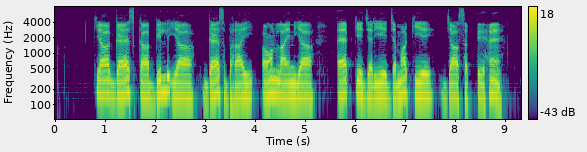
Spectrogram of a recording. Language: Hindi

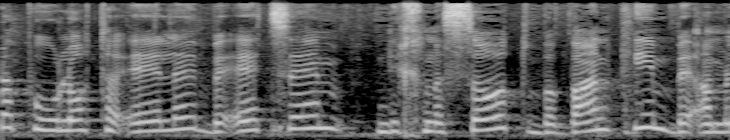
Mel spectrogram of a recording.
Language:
Hebrew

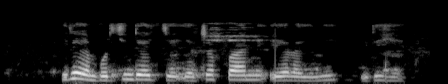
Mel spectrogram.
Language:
Kinyarwanda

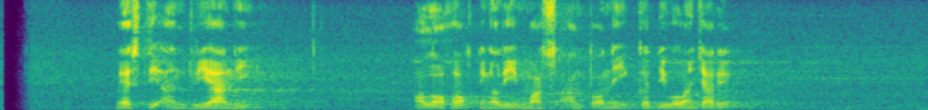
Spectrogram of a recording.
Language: Sundanese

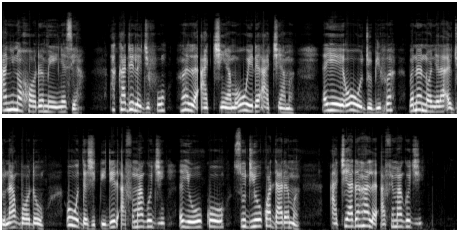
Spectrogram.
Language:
Ewe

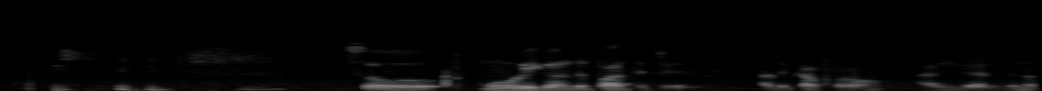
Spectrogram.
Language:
Tamil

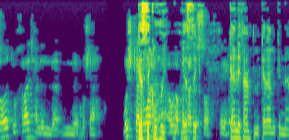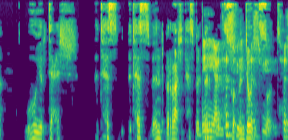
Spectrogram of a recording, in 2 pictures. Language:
Arabic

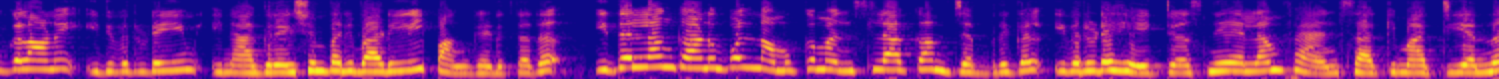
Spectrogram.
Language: Malayalam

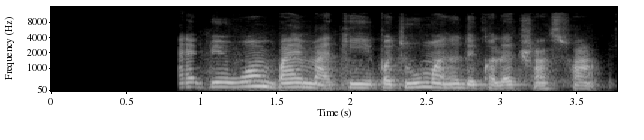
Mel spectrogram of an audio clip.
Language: Nigerian Pidgin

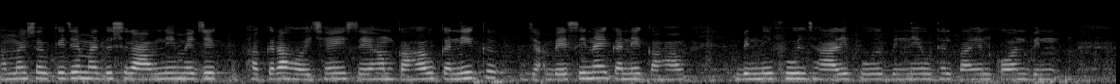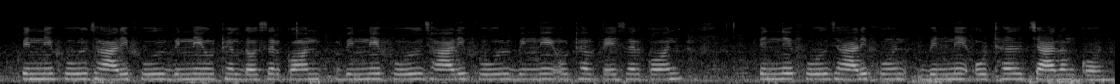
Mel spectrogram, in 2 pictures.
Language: Maithili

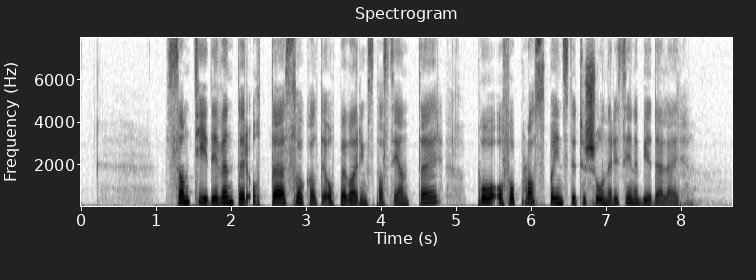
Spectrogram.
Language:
Norwegian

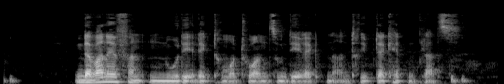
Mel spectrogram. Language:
German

